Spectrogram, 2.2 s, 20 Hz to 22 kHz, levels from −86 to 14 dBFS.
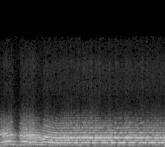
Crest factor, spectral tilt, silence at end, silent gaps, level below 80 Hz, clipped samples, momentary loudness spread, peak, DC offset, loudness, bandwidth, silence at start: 8 dB; -3 dB/octave; 0 s; none; -48 dBFS; under 0.1%; 3 LU; -2 dBFS; under 0.1%; -9 LUFS; 12.5 kHz; 0 s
